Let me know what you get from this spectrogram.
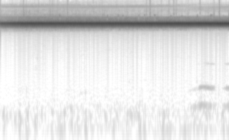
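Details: Wild cricket calling very loudly: one continuous, piercing high-pitched trill held without a break, with a fine pulsing texture. A brief faint lower tone sounds near the end.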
